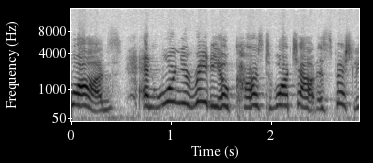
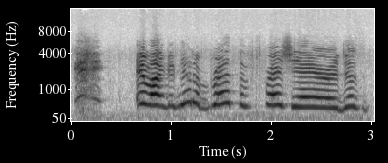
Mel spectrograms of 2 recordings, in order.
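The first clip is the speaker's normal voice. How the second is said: tearful longing. Acted. Bedridden, longing to get out.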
